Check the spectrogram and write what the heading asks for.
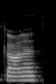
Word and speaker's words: Ganna: My name is Ganna Tymko.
